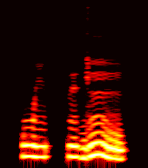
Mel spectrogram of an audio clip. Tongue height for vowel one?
high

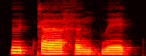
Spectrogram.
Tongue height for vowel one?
mid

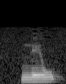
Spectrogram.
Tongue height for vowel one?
mid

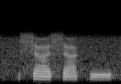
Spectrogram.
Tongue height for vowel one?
low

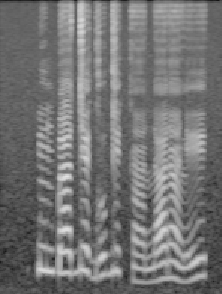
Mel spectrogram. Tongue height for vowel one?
high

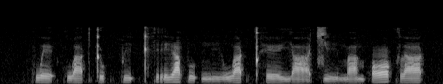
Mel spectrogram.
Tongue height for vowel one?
mid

